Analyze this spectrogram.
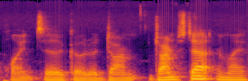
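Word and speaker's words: Darmstadt: So that was um your decision in that point to go to DAR Dharmmstat. Am I pronouncing that right? Yeah. So you went to Dharmmstat 98.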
